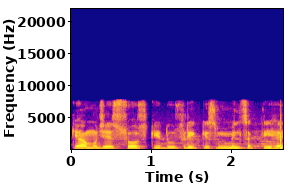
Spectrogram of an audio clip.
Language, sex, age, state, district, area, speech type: Urdu, male, 18-30, Uttar Pradesh, Balrampur, rural, read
